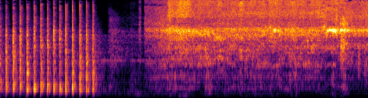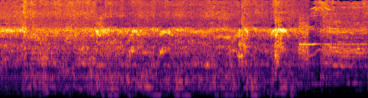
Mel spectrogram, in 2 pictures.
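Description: A steel body hammer tapping rapidly on a car's sheet-metal quarter panel, about nine light blows a second, stopping after about a second and a half. Then a pneumatic belt sander runs steadily, grinding the steel of the car's rear body, and its sound changes near the end.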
